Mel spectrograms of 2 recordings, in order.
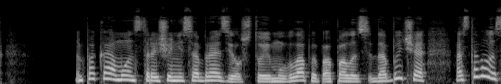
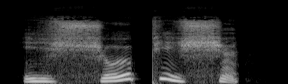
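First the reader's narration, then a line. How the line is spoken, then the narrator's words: Monster's surprised hiss. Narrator (Russian): удивленно прошипело чудовище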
